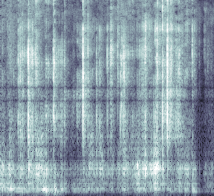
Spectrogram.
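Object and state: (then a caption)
Epsom salt crystals being crushed. A dark speckled stone pestle grinds and crushes coarse white epsom salt crystals in a full wooden bowl steadied by one hand. Dense gritty crunches and sharp crackling clicks overlap with a bright, scratchy texture and a low rumble beneath. The grinding eases to a quieter scrape near the end.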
